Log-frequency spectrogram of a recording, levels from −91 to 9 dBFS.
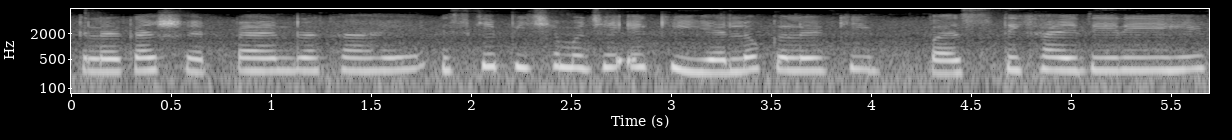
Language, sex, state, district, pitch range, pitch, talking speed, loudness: Hindi, female, Uttarakhand, Uttarkashi, 265-285 Hz, 270 Hz, 190 wpm, -14 LUFS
